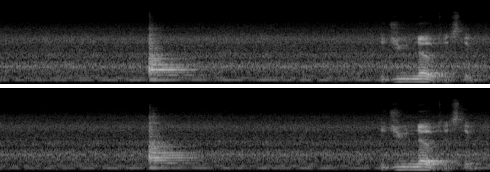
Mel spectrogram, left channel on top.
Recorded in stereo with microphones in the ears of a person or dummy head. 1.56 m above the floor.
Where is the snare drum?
10° left (ahead or behind), 0.7 m.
